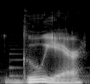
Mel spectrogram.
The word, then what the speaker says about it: Guyer: Hey, your host, talking today with Trent Guyer.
